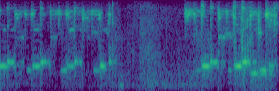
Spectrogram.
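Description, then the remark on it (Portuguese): A second telephone, right next to the speaker, ringing with an electronic ringtone, a quick run of bright, melodic beeps that pauses briefly and then starts again slightly louder. No one speaks over it. “Estou com outro telefone junto aqui, me atrapalhou.”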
